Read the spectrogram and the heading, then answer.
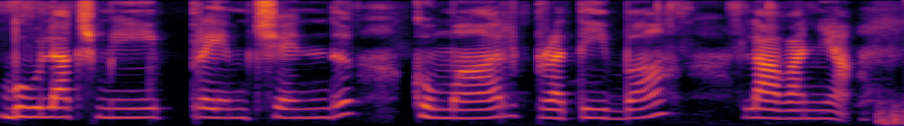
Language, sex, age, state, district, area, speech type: Telugu, female, 45-60, Andhra Pradesh, Srikakulam, urban, spontaneous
